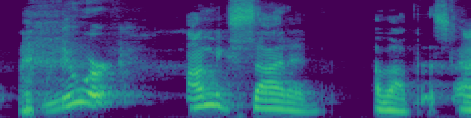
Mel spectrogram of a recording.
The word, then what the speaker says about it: Newark: was an emphasized york no i said new work okay okay okay the reason why is because you me up last time on this one that was you always say it wrong newark i'm excited about this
